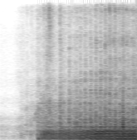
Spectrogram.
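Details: Titan strimmer, primed two-stroke that previously ran only on choke, after a carburetor swap: catches and settles into a steady high buzz with choke off, holding revs evenly; carburetion healthy.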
